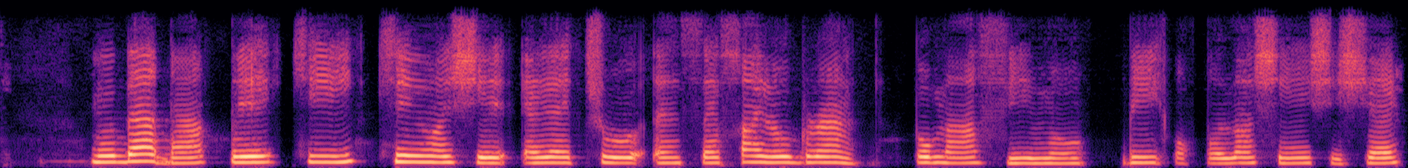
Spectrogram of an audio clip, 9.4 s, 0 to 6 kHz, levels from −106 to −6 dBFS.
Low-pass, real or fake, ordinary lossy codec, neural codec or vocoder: 5.4 kHz; fake; Opus, 64 kbps; codec, 24 kHz, 0.9 kbps, WavTokenizer, medium music audio release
